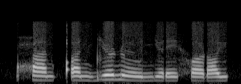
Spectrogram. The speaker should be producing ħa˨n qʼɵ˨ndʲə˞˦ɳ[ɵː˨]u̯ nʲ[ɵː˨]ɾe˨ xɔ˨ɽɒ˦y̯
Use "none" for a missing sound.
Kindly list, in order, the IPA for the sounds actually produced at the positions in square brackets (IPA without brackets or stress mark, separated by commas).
ɵː˨, ɵ˨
